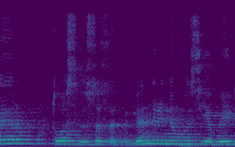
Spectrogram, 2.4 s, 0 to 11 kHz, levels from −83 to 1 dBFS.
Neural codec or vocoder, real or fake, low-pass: none; real; 9.9 kHz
